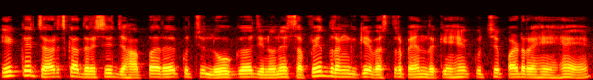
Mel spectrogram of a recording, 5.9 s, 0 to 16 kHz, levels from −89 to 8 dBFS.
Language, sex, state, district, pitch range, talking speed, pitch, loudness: Hindi, male, Uttar Pradesh, Etah, 130-160 Hz, 200 wpm, 145 Hz, -17 LUFS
